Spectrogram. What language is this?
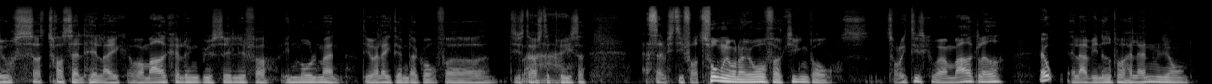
Danish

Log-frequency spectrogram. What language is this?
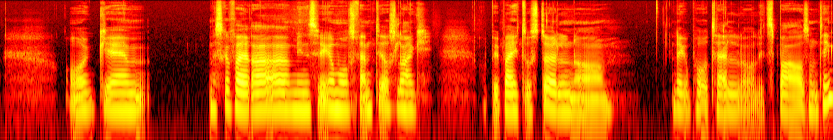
Norwegian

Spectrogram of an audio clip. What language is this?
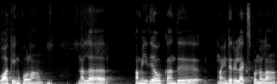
Tamil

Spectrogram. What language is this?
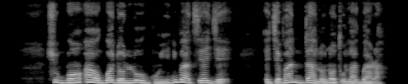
Yoruba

